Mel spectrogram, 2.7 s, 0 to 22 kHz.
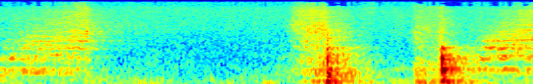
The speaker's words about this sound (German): Somit habt ihr vier Scheiben einer Aubergine. Genau. Die drehen wir jetzt um 90 Grad und schneiden die in Stifte.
